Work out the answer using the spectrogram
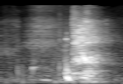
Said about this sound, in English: Sorry. Wow. Sorry. It's contagious. Bless you.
